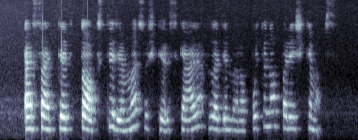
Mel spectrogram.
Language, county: Lithuanian, Kaunas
